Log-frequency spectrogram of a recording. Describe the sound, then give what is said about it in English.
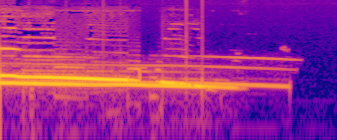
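A single long wolf howl, loud, holding a steady tone that slowly slides lower in pitch for about three seconds before cutting off into silence. “Thanks so much for howling.”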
